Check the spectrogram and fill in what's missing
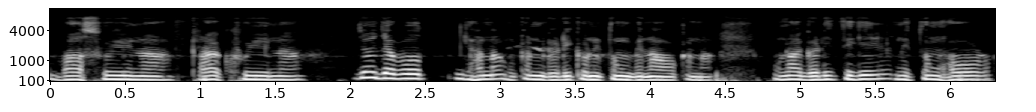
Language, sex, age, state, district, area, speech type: Santali, male, 45-60, Jharkhand, East Singhbhum, rural, spontaneous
